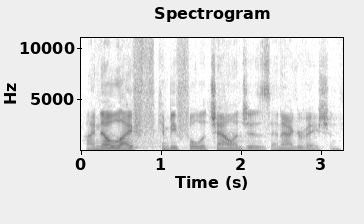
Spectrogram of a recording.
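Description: A middle-aged man, a minister, preaching a sermon from the pulpit, telling stories in a slow and measured way. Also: mid-range voice. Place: large church sanctuary, at a pulpit. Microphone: pulpit microphone. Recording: reverberant church hall.

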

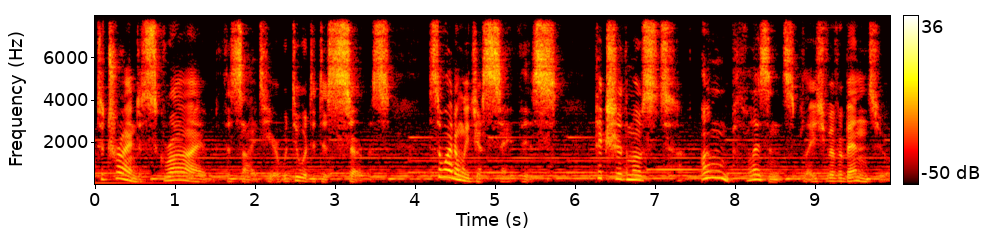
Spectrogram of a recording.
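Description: A man's voice: fairly high pitch, huge pitch swings, measured pace. A man narrating a scripted story in a storybook style. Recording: loud background music.

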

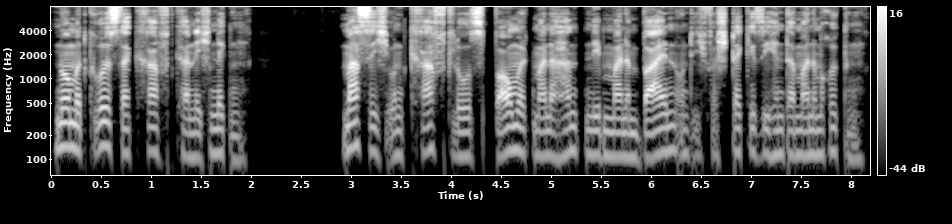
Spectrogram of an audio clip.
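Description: A man's voice: on the low side, steady tone, moderate pace, vocal fry, darkish tone, no room sound, clean studio sound. An actor playing an anxious, shaken man narrating his own mishap in a radio play, in precise literary phrasing. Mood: uneasy.

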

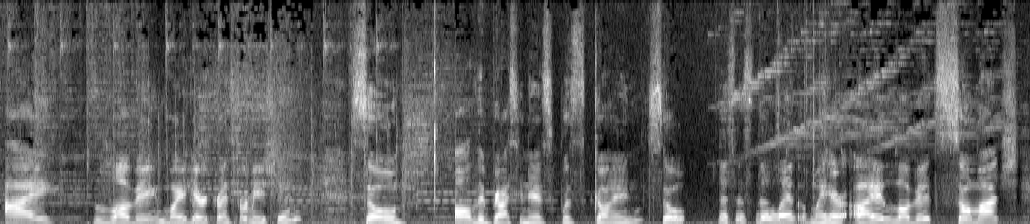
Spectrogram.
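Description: A young woman chatting upbeat to her phone camera in a parked car, with many fillers. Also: medium pitch. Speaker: vlogger. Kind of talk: casual vlog chat to camera. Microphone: phone held at arm's length.

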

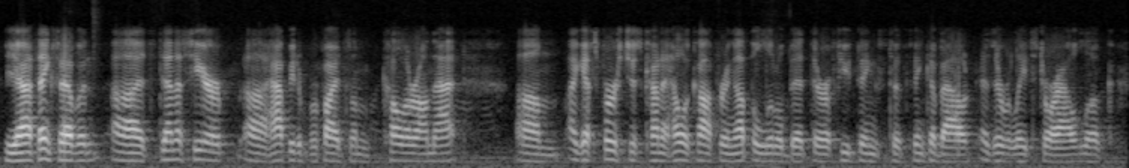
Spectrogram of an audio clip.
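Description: A man's voice: medium pitch, level tone, quick pace. A man speaking as a finance executive on an earnings call, choosing words carefully and hesitantly. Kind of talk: earnings call answer, business commentary. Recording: dull lo-fi conference call audio.

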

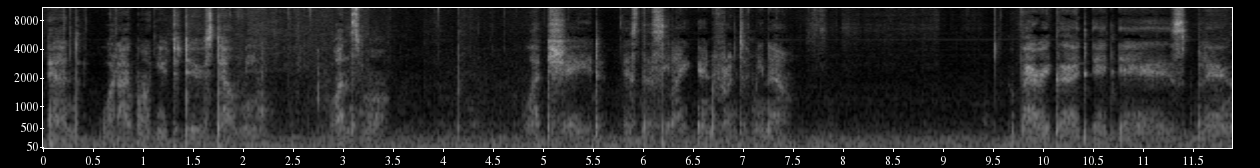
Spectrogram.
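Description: Slow whispering ASMR woman. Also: poor audio. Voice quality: breathy, unvoiced whisper. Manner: slow, gentle, careful step-by-step instructing and reassuring. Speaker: ASMR roleplayer acting as an alien medical examiner. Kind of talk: ASMR medical roleplay.

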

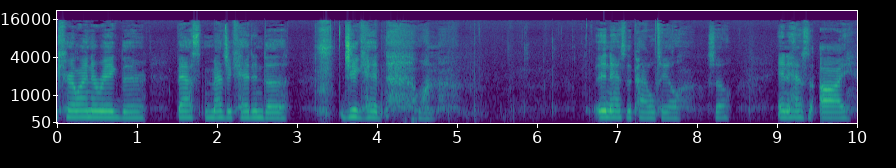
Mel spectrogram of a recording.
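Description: A teenage boy with an American accent talking casually and a little haltingly as he shows things to a handheld camera at home. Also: high voice, a little mellow, dry recording. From Georgia, United States. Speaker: fishing vlogger. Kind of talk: casual unscripted product showcase. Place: room at home. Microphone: handheld camera at arm's length.

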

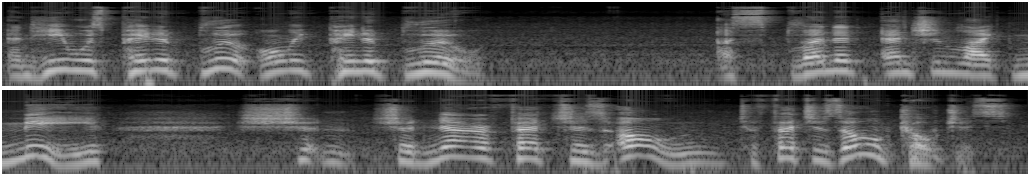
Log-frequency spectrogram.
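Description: A man's voice: high voice, expressive, slow pace, a bit bright, a little hiss or hum, exaggerated voice, low-quality recording. A man voicing a cross, vain, impatient steam engine in a children's storybook, rude and urgent. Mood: cross, proud. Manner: rude, urgent, repeats commands. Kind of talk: children's storybook read-aloud.

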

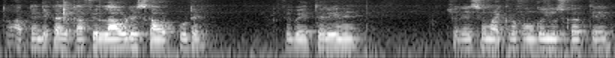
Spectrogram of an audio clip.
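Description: A man explains a product casually, in a very even, monotone delivery. His voice sits at a medium pitch. The room adds clear echo, with faint noise behind him. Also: normal speed. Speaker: product demonstrator. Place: echoey showroom with product displays.

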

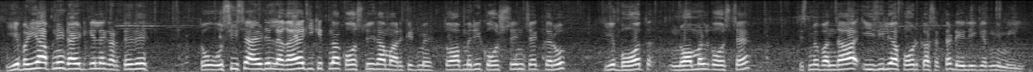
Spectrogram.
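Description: A man's voice: sits high, fairly even intonation, quick pace, darkish tone, slight background noise. A young man running a street food stall, politely explaining his menu items and their protein counts in detail. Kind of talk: casual explaining to a food vlogger.

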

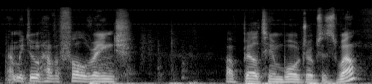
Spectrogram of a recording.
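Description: A man's voice: mid-range voice, normal speed. A man, an estate agent, giving an upbeat walkthrough tour of a house, full of sales patter and repeated "okay" and "fantastic".

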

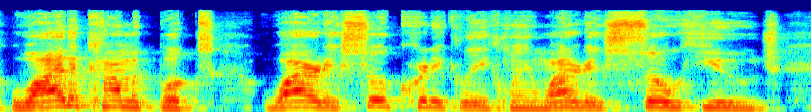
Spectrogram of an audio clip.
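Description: Middle-aged man with a higher-pitched voice. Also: brisk, a bit bright, breathy edge. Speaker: podcast co-host. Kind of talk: casual opinionated chat. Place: small home room. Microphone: desk microphone, headset headphones.

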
